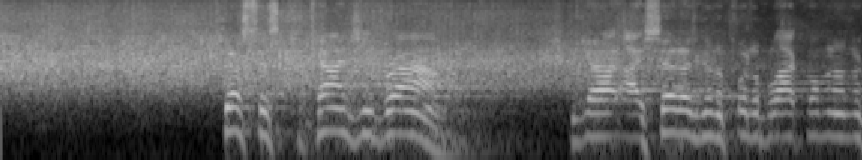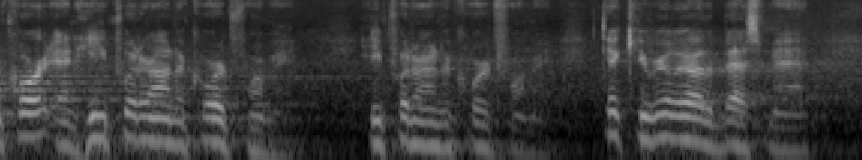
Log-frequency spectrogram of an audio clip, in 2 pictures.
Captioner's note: applause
